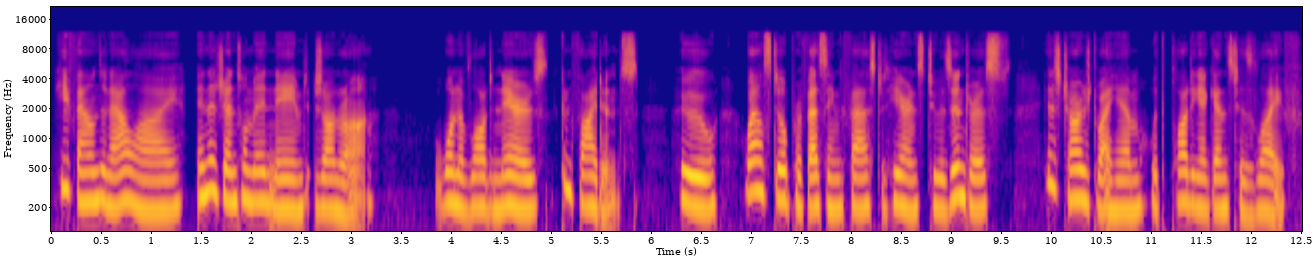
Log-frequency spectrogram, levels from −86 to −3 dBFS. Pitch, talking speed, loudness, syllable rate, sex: 215 Hz, 150 wpm, -19 LUFS, 5.0 syllables/s, female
